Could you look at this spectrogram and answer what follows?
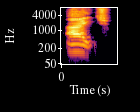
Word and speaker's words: Aytch: book company H and it's spelled out AYTCH like you would say it H from up in Tennessee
